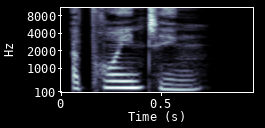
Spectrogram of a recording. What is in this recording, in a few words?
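"appointing", US English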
